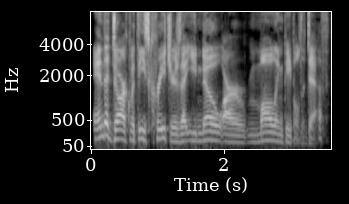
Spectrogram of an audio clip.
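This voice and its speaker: Animated man ranting about a movie. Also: normal speed, no room sound, studio quality. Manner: animated, laughing, jumps to high indignant pitch. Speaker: podcast co-host. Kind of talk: casual movie discussion.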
